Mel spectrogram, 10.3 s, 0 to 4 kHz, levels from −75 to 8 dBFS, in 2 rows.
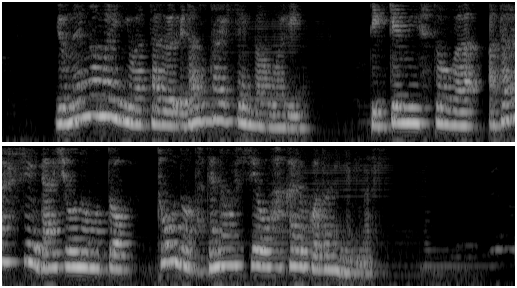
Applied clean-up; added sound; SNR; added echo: neural separator model SepFormer DNS4.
